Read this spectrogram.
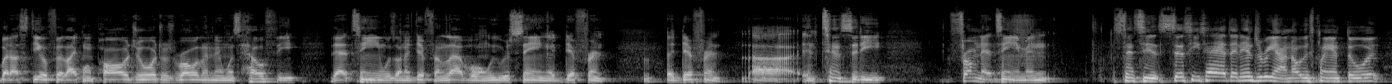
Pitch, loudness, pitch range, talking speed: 110 Hz, -20 LUFS, 100-145 Hz, 205 wpm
